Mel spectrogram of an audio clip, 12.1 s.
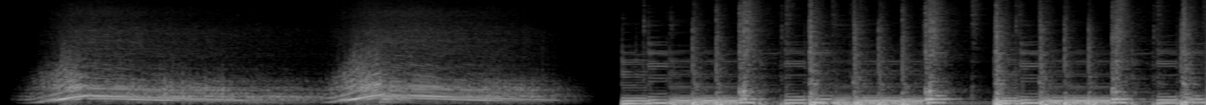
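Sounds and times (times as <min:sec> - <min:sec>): car engine revving: 0:00.2 - 0:05.9.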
